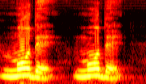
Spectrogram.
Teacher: এই 5 হরফে জজম হইলে কলকলা অর্থাৎ প্রতিধ্বনি করিয়া পড়িতে হয়, অর্থাৎ প্রতিধ্বনি হবে, আওয়াজটা ডাবল হবে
